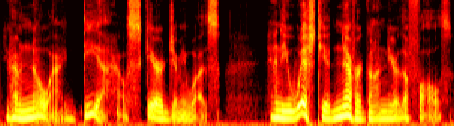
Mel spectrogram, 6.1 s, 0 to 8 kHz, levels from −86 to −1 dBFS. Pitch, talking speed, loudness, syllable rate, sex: 135 Hz, 180 wpm, -19 LUFS, 4.3 syllables/s, male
